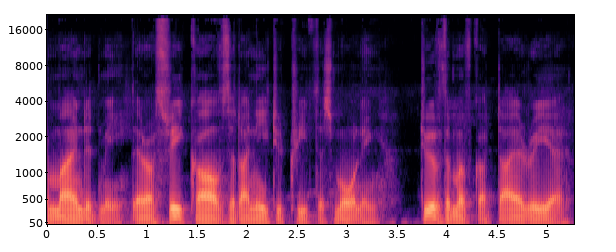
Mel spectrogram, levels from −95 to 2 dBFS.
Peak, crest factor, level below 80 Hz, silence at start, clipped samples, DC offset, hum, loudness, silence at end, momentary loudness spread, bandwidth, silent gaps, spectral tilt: -4 dBFS; 20 dB; -36 dBFS; 0 s; under 0.1%; under 0.1%; none; -24 LUFS; 0.05 s; 10 LU; over 20 kHz; none; -7.5 dB/octave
